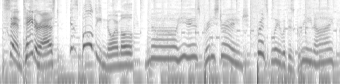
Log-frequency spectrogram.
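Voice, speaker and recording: Woman acting a high-voiced, playful cartoon sidekick. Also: sing-song, a little slow, over music. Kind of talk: cartoon comic dub.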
